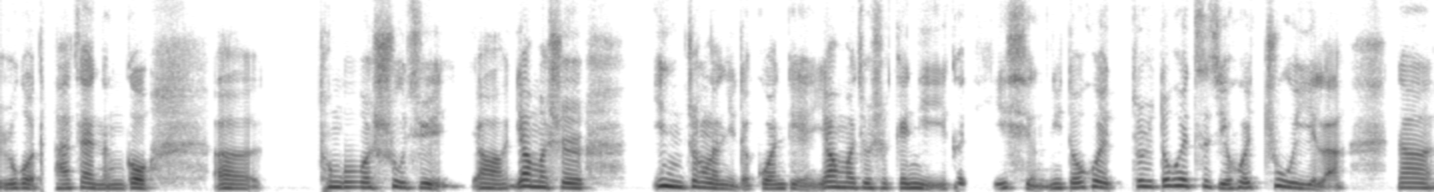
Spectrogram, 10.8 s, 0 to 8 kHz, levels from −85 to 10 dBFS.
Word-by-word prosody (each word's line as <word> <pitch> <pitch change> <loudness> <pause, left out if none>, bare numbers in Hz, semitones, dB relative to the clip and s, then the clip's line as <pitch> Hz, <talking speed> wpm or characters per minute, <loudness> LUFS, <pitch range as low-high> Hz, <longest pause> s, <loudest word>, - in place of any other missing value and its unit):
如 180 +1 -1
果 185 - +1
它 170 +1 -2
再 195 +1 0
能 165 +1 -4
够， 180 -1 +5 0.4
呃， 175 -1 -2 0.4
通 225 -1 +1
过 215 -1 0
数 215 +2 -1
据， 200 +6 -2
啊， 180 -3 +1
要 260 +3 +7
么 225 -2 +5
是 190 -2 +1 0.5
印 250 -4 +7
证 240 -5 +1
了 185 - +3
你 160 -4 -4
的 - - -6
观 170 +3 -1
点， 175 -1 -5
要 225 +1 +5
么 205 -2 +2
就 195 0 -1
是 185 0 -5
给 190 0 -1
你 185 -2 +3
一 165 - -6
个 190 +1 -5 0.2
提 180 - -4
醒， 220 +6 -5
你 185 - -1
都 195 +1 0
会 210 -4 0
就 250 - 0
是 240 - 0
都 265 +3 +2
会 275 -2 +5
自 250 -1 -5
己 180 -5 0
会 200 +2 0
注 225 +2 -1
意 170 -3 -2
了。 - - -3 0.4
那 200 -1 -1
195 Hz, 255 characters per minute, -23 LUFS, 180-225 Hz, 0.5 s, 要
